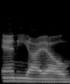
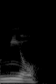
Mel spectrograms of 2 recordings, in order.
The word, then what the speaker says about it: kneel: He did not NEIL kneel.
